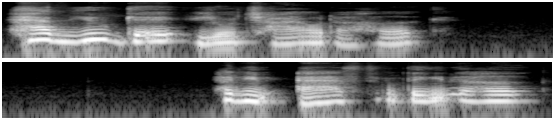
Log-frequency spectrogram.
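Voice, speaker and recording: A woman's voice: mid-range voice, unhurried, gravelly, dark tone, husky. A woman hosting a parenting podcast, talking candidly and earnestly straight to her listeners. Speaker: podcast host. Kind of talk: casual podcast monologue.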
